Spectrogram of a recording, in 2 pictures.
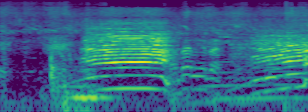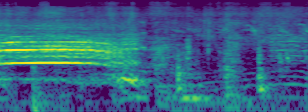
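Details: Black Qurban sacrificial cattle from an inland farm being unloaded from a truck in Indonesia; two loud, drawn-out harmonic moos, the second longer and rising slightly, with background music and low rumbling noise.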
